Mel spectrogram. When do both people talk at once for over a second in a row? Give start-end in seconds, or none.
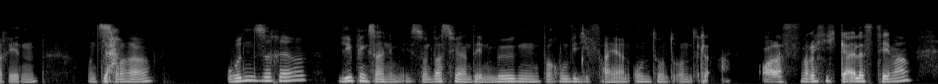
none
